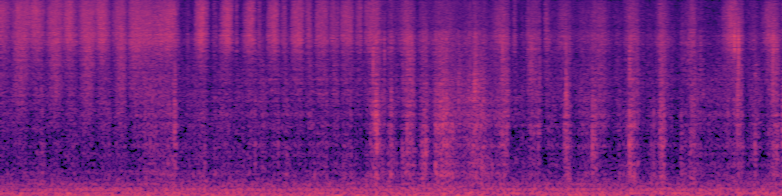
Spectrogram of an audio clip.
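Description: Fingertips and long nails vigorously rub and scratch heathered grey knit leggings with a white drawstring, worn on the legs, at the upper thighs. The result is a continuous dry, bright scratching hiss with quick irregular strokes, over a steady low hum.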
